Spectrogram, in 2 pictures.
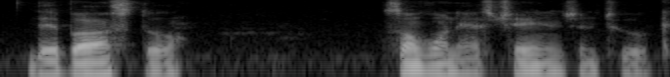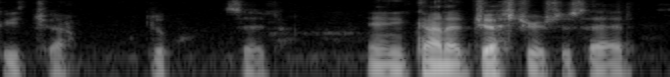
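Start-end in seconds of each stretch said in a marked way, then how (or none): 0.2-3.8 hushed, quiet tone. Game narrator voicing a man getting a woman's attention, in a hushed tone. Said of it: "He says in a hushed tone".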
